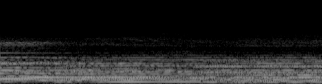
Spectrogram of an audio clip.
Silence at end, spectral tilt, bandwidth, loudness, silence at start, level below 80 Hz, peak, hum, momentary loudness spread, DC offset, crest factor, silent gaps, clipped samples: 0 s; -8.5 dB/octave; 12.5 kHz; -33 LUFS; 0 s; -64 dBFS; -20 dBFS; none; 4 LU; under 0.1%; 12 dB; none; under 0.1%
